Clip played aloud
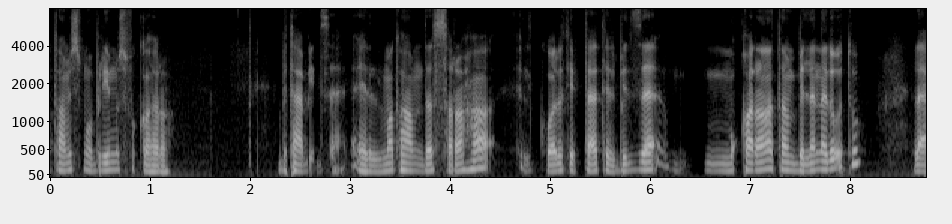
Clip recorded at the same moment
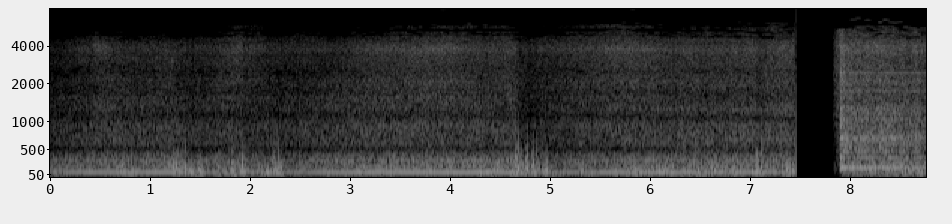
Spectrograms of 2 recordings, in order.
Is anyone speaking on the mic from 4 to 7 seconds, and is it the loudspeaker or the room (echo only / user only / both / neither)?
neither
